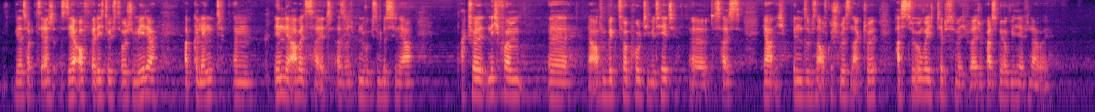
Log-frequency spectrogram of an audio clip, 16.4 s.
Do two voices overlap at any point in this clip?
No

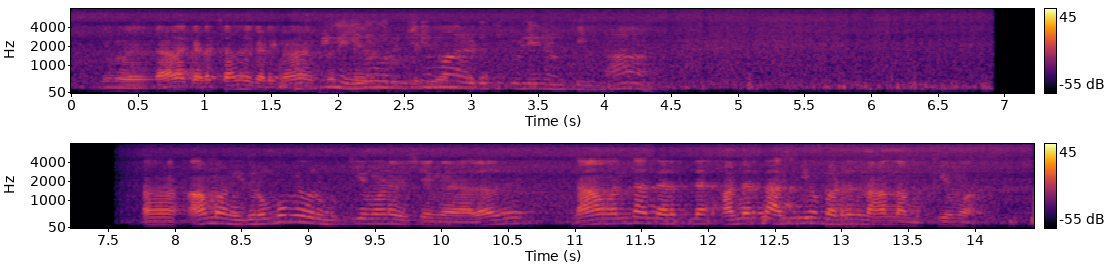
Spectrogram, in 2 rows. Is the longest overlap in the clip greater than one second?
Yes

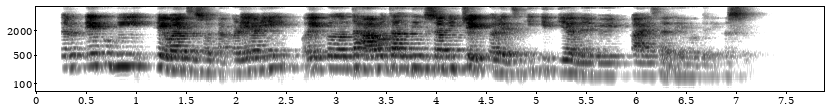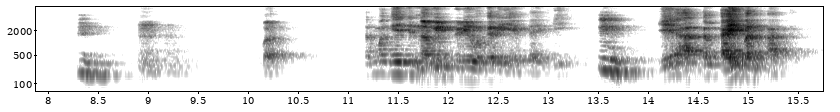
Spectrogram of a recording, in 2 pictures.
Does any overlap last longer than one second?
No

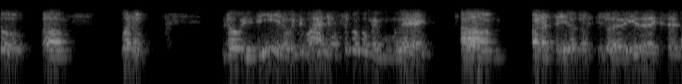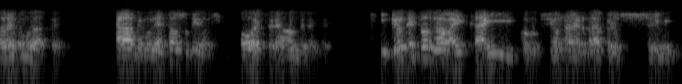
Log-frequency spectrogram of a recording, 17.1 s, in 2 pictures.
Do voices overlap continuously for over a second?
No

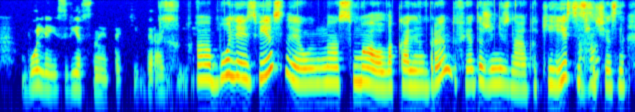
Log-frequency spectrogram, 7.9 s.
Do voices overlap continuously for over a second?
No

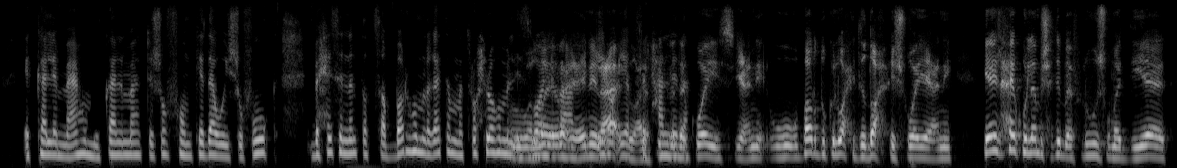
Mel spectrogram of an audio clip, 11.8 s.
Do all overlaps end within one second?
No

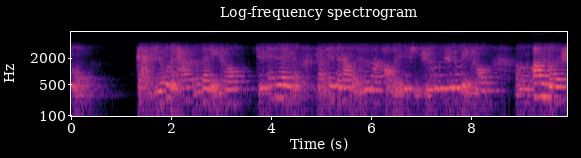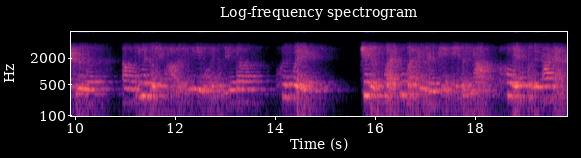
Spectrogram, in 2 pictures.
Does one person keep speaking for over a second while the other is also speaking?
No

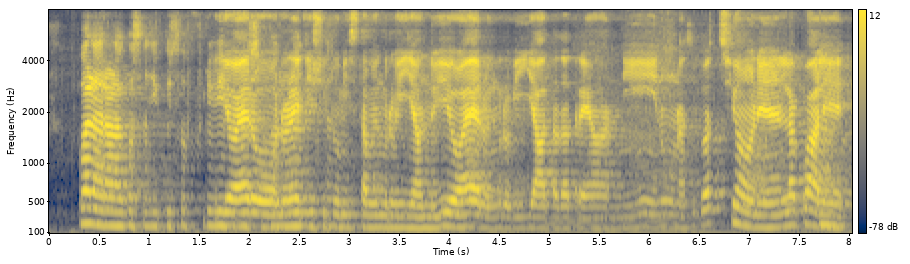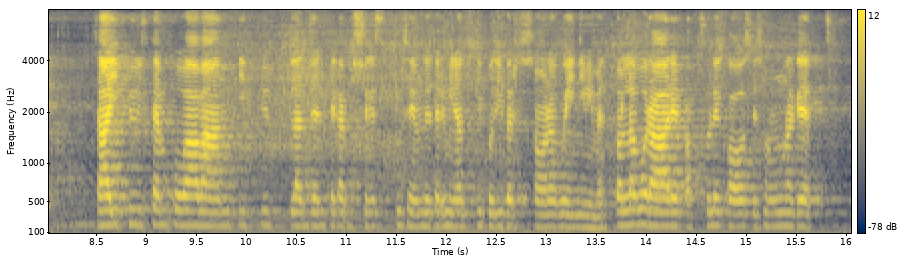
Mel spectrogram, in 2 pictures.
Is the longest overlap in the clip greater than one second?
Yes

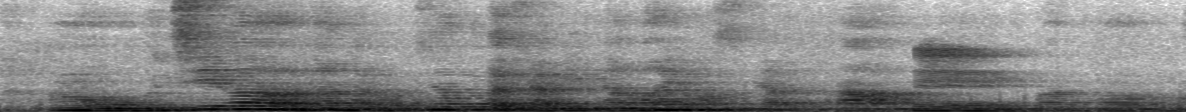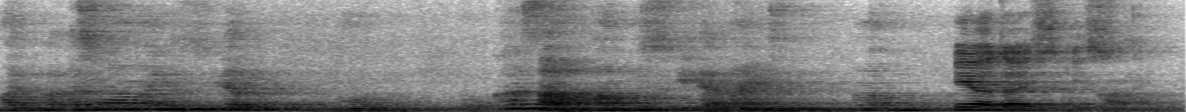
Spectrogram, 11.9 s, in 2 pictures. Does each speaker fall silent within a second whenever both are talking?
Yes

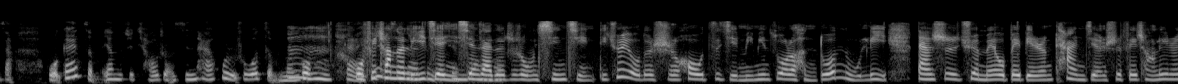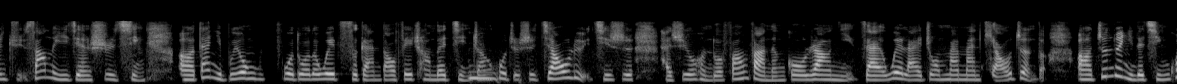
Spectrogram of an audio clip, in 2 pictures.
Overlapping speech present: Yes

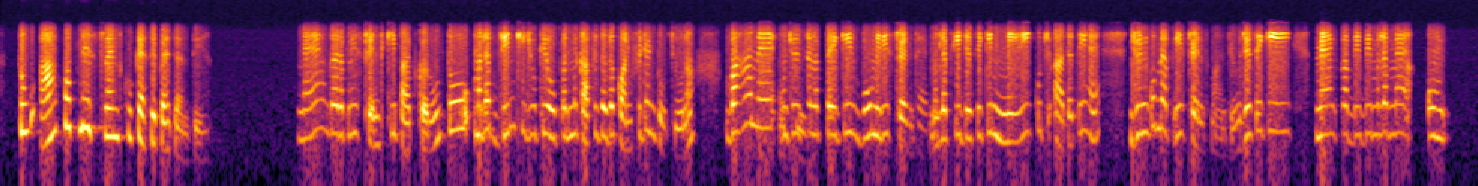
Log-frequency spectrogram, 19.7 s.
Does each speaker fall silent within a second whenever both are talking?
Yes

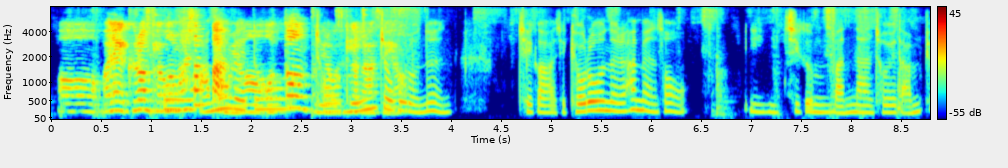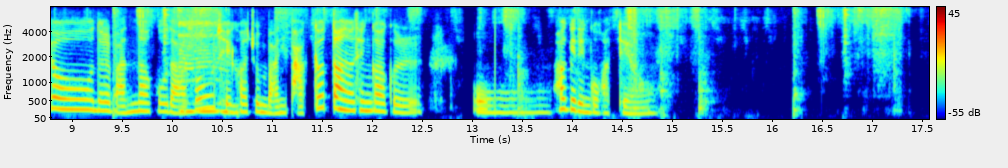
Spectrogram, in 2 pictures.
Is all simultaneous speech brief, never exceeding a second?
No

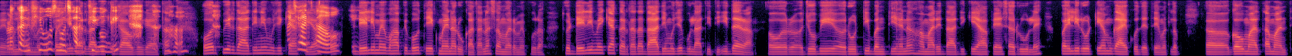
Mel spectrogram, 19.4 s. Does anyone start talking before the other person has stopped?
Yes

